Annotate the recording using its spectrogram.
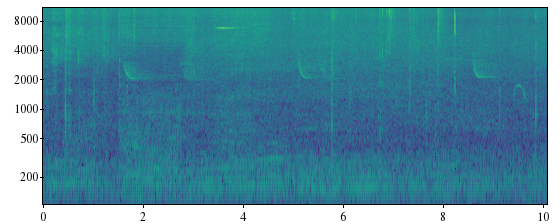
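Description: Outdoor background with a steady low hum. A short high call slides down and levels off three times, about three and a half seconds apart, with scattered light ticks between.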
